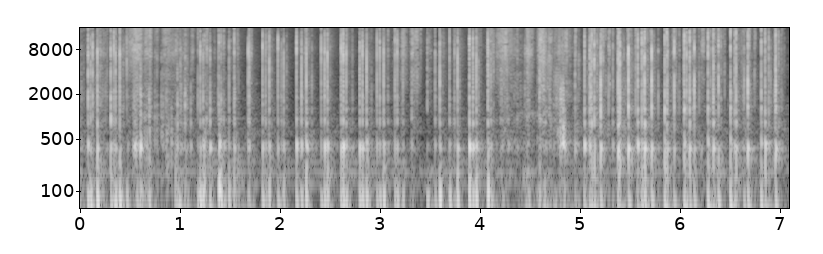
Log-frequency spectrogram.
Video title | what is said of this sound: ASMR Tapping (Fast) (Aggressive) | started tapping on it and I thought I made some pretty good sound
